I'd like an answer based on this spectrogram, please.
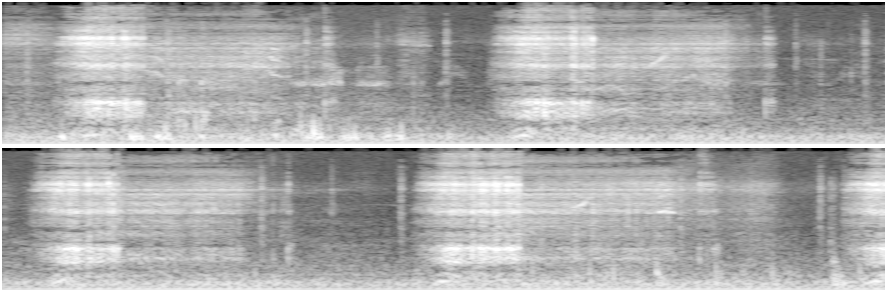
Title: Child's snoring put baby to sleep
